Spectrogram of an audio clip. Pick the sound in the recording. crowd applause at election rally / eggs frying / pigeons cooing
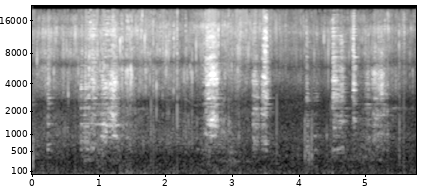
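eggs frying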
